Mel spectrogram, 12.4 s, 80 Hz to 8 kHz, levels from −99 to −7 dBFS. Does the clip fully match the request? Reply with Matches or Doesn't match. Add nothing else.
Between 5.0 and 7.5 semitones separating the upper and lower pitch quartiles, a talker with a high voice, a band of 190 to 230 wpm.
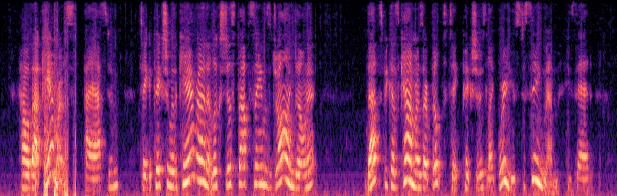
Matches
